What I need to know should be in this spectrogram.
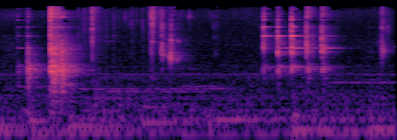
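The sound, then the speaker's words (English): Two large eggs being cracked into a bowl: one sharp knock followed by several light taps and clinks against the bowl, faint and alone. “Okay, now we need two large eggs, which I have here. I'm gonna crack them.”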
